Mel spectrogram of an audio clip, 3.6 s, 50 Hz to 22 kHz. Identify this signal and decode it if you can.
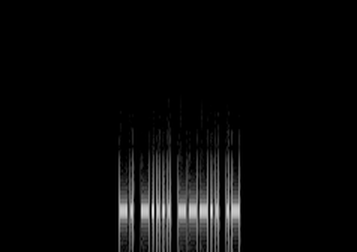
Morse code, heard as a keyed tone, about 44 wpm, 700 Hz. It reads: N68A
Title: Common Cut Numbers - 4-Digit 45wpm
